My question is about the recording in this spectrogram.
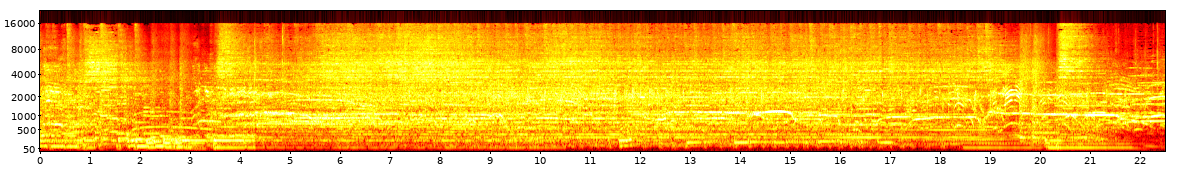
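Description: Live rock band playing, with electric guitar and singing, and shouts and whoops from a crowd close by. The low bass notes drop out about halfway through and come back near the end.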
